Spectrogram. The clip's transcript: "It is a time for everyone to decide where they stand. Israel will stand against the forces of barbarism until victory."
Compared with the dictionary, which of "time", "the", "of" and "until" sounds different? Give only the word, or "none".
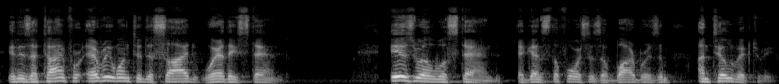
none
